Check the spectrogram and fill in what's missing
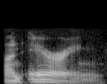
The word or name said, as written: unerring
